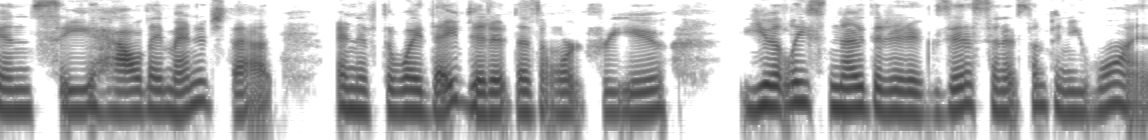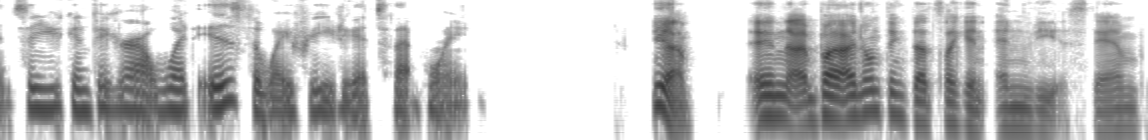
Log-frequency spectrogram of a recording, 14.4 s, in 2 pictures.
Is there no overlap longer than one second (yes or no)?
yes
